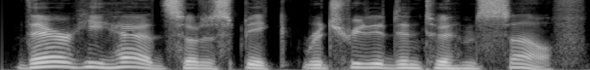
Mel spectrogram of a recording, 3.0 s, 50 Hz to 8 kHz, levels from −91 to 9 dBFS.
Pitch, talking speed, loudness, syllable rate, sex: 145 Hz, 185 wpm, -18 LUFS, 5.1 syllables/s, male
